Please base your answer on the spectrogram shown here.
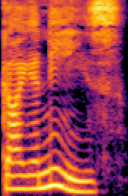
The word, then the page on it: Guyanese: British English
